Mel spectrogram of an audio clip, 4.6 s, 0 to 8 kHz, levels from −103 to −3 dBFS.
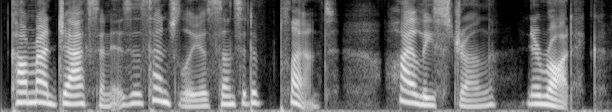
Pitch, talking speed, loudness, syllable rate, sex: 215 Hz, 130 wpm, -18 LUFS, 6.0 syllables/s, female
